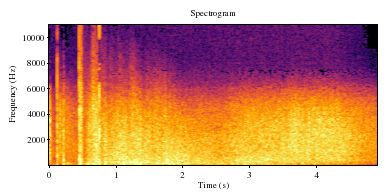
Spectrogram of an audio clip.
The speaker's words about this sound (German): Pünktlich um 12.30 Uhr erfolgte heute die Sprengung im Felssturzgebiet von Gurtnellen.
